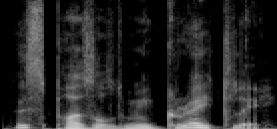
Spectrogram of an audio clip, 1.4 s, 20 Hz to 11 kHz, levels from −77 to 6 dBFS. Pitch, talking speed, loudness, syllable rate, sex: 120 Hz, 175 wpm, -20 LUFS, 4.9 syllables/s, male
